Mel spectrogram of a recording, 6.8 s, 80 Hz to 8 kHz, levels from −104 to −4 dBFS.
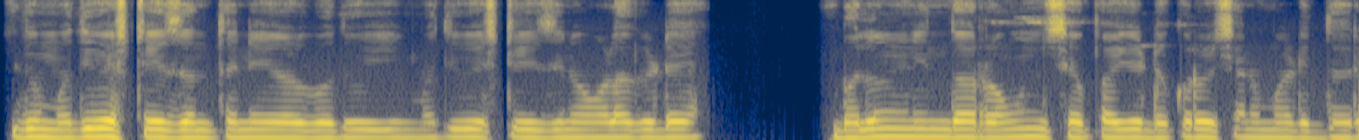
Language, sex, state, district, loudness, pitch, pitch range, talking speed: Kannada, male, Karnataka, Koppal, -17 LUFS, 155 Hz, 155-160 Hz, 125 wpm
